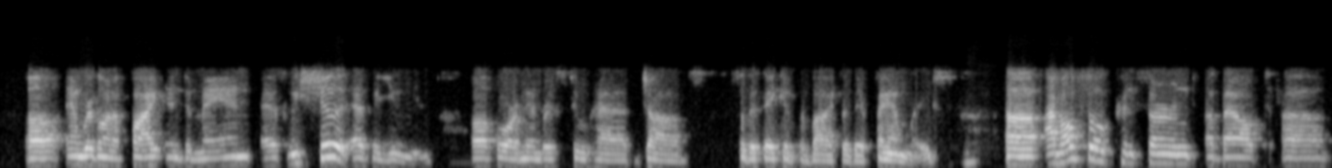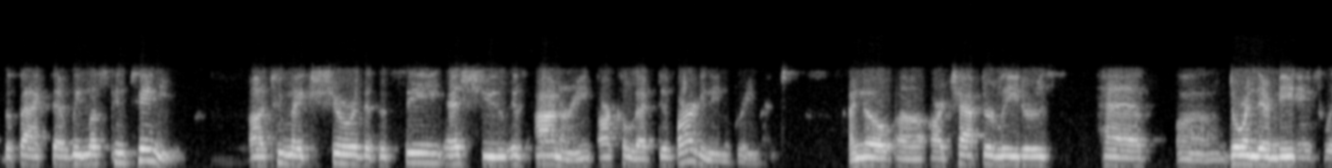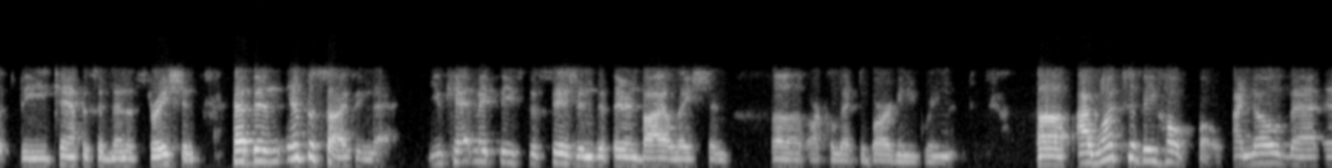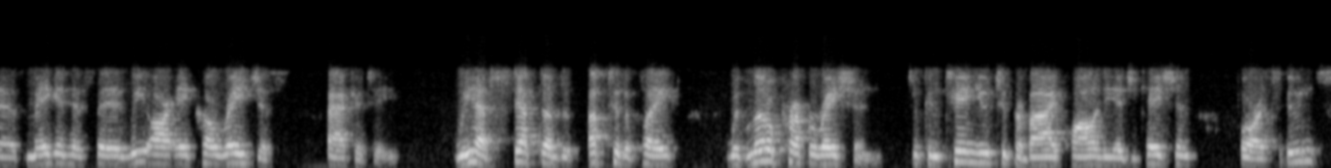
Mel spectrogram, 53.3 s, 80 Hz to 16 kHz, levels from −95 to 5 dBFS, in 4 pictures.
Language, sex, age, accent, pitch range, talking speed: English, male, 50-69, American, 125-170 Hz, 140 wpm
